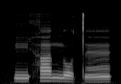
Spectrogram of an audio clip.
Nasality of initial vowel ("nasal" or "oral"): nasal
